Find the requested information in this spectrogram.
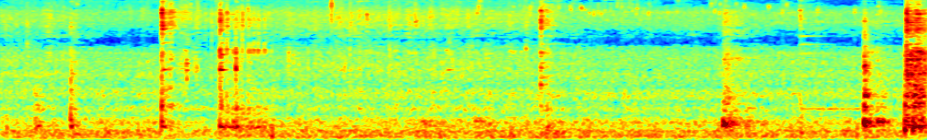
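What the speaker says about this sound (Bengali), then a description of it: "কড়াই দিয়ে দিলাম গোটা গরম মশলাগুলো। এগুলো একটু গন্ধ বেরোবে আর হালকা ভাজা ভাজা হবে।" Whole garam masala spices fry in oil in a wok over low gas, giving a steady soft sizzle with occasional sharper crackles and stirring clatter, close and with no voices.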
